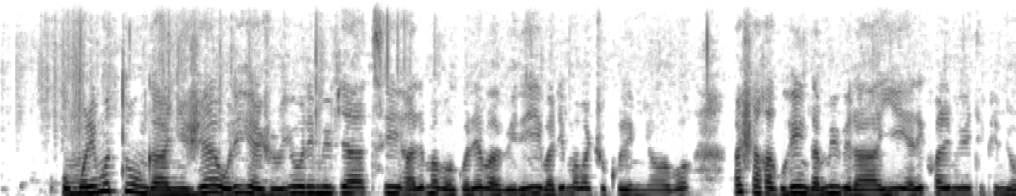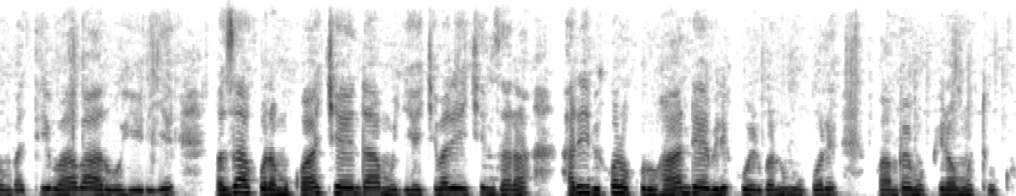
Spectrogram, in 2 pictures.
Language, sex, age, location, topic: Kinyarwanda, female, 18-24, Huye, agriculture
